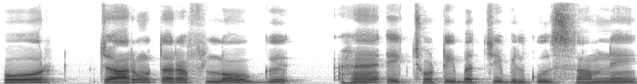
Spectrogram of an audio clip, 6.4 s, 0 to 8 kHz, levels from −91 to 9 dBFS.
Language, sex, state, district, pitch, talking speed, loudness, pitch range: Hindi, male, Rajasthan, Jaipur, 130 Hz, 105 wpm, -19 LUFS, 125-140 Hz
